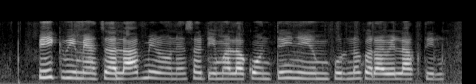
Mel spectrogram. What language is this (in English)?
Marathi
